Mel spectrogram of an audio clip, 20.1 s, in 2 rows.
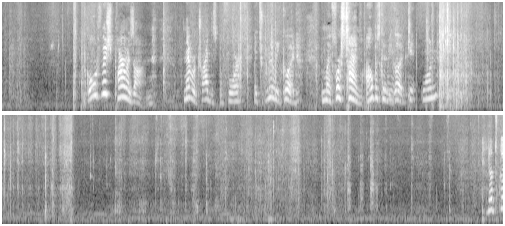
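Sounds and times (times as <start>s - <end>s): crackers being chewed: 9.8s - 19.4s.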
